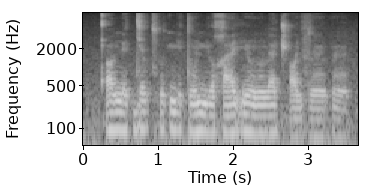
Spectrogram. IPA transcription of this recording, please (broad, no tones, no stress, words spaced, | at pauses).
qʼu netdʲælt͡sʼut nʲetõ nʲu χæ rʲõlõlæ t͡ʃʼɒlʲ flæ̃lpæ̃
